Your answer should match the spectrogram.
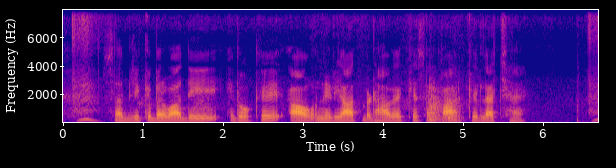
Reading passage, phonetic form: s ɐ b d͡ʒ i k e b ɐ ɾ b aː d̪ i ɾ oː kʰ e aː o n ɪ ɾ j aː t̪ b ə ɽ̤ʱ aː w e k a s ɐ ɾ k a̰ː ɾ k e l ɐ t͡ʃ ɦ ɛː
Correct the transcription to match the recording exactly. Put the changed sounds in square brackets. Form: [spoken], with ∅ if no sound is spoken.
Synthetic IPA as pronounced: s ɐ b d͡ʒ i k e b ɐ ɾ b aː d̪ i ɾ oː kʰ e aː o n ɪ ɾ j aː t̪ b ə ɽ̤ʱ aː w e k [e] s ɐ ɾ k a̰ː ɾ k e l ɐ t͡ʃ ɦ ɛː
